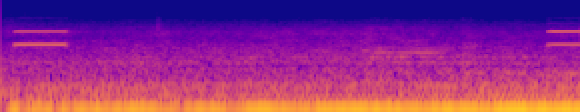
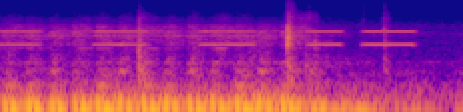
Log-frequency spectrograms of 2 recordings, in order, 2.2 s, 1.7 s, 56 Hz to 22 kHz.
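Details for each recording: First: 2001 Mercedes E320 that cranked but would not start, now running with the fuel pump relay bypassed. Low, even idle rumble with a two-tone dash chime at either end, no stumbling. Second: 2001 Mercedes E320 cranks but won't start: starter spins the engine with steady low chugging and a chime over it, never firing; faulty fuel pump relay.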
